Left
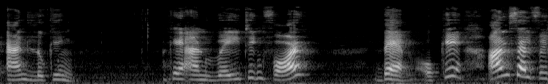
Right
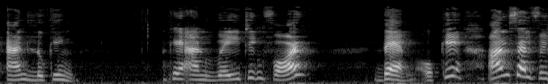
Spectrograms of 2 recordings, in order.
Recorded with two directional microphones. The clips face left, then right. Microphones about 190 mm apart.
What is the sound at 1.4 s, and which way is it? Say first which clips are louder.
A woman's voice: right 2 dB; 10° right (ahead or behind).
